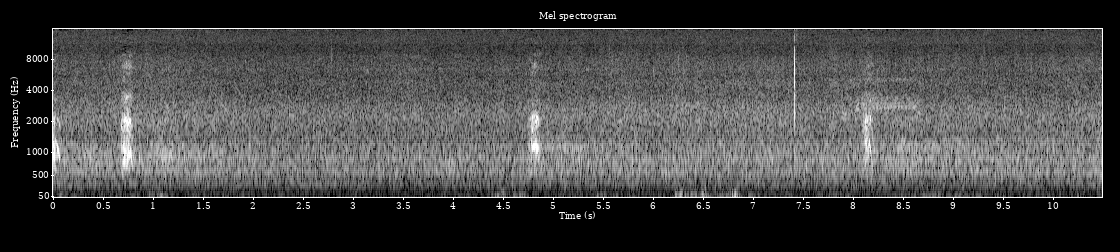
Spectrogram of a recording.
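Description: A bird giving four short calls a few seconds apart, over a steady outdoor hiss.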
